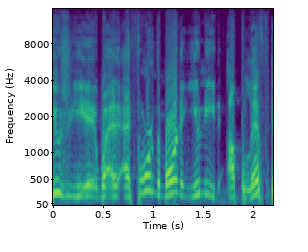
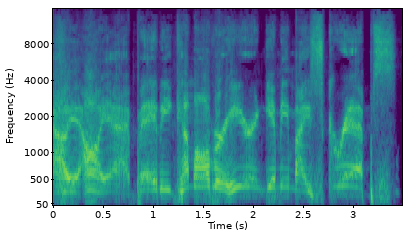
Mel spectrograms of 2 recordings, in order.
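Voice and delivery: mock creep; 9 semitones higher than usual. Mocking a creepy harasser.

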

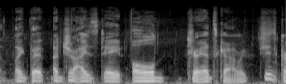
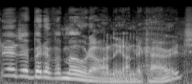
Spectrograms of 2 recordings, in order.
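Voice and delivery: a higher, put-on British drag voice; 6 semitones higher, faster than usual. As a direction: voice a cheeky old dame. Mimicking Dame Edna's British voice.

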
